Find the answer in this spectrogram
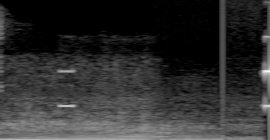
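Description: A car driving past, its engine and tyre rumble swelling and then fading away about a second and a half in, its pitch rising and then falling. A faint short beep from the small lost-model alarm buzzer sounds about a quarter of the way in.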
